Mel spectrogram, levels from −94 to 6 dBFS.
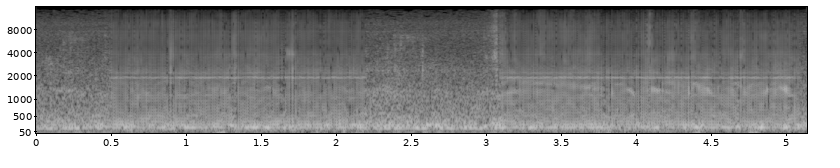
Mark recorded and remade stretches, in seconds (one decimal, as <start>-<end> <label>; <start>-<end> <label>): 0.0-0.5 recorded; 0.5-2.2 remade; 2.2-3.1 recorded; 3.1-5.1 remade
